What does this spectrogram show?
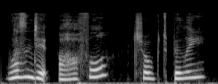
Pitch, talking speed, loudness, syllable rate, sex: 300 Hz, 135 wpm, -17 LUFS, 4.8 syllables/s, female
